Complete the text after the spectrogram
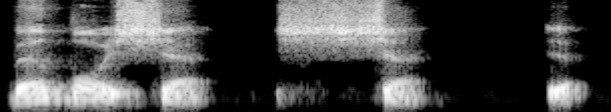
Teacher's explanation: Huruf shin ya diperjelas dengan baik, ya, diperjelas sifat at-tafasyi dari huruf shin tersebut. Ya, makhraj huruf shin adalah pertengahan lidah diangkat dan hampir bertemu dengan langit-langit atas.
